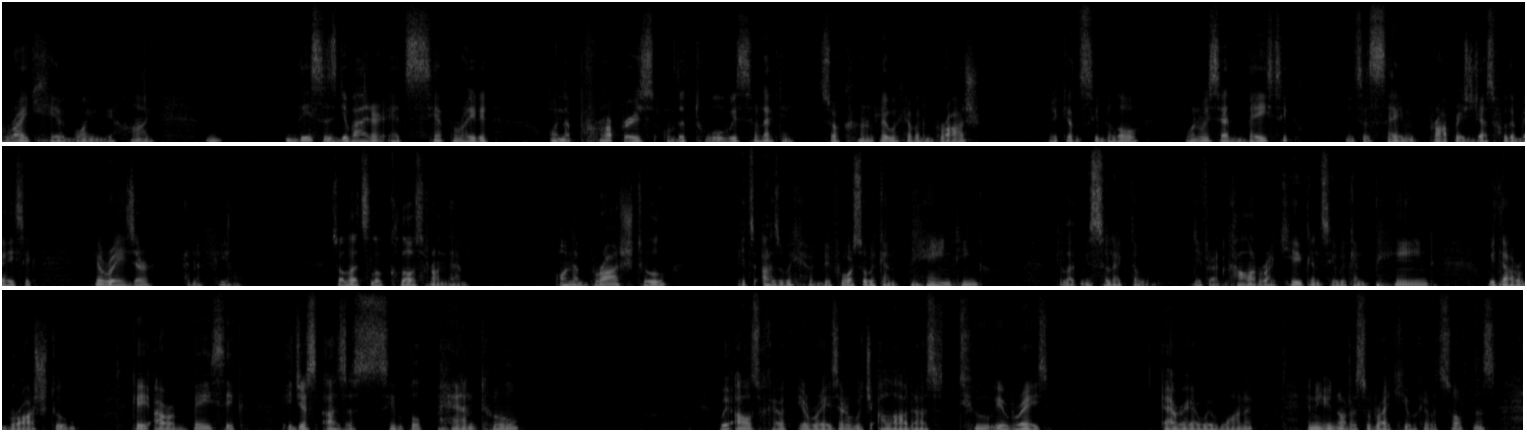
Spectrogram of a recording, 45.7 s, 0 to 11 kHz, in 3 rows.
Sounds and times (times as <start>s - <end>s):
Speech: 0.0s - 9.8s, 10.4s - 15.6s, 16.2s - 17.7s, 18.5s - 20.0s, 20.8s - 22.0s, 22.6s - 25.2s, 25.8s - 35.8s, 37.6s - 41.0s, 42.0s - 45.6s.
